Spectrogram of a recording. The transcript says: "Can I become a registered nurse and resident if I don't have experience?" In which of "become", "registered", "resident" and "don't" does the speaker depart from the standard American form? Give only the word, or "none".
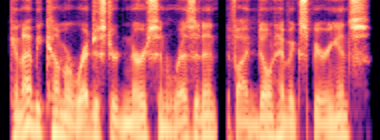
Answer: none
